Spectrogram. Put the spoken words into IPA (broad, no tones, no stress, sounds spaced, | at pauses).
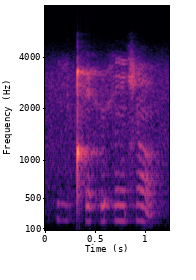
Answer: i̤ ǃʰ e h ɨ h ĩ ɕ õ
